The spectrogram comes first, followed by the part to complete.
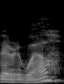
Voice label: Male; baldurs1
